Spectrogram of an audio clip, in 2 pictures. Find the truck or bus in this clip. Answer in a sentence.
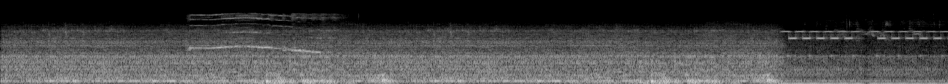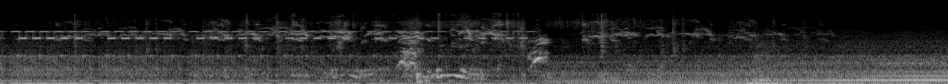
The truck or bus can be heard from 0.0 to 18.9 s.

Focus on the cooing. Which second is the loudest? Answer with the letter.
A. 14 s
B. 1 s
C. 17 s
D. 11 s
A.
